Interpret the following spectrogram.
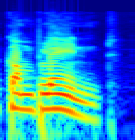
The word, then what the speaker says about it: complaint: He filed a complaint. He filed a complaint. Plaint, ये देखो वही AINT से एंड हो रहा है, यहां पे आपको जोर देना है।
